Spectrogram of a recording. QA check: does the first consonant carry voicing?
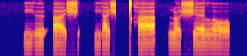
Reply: yes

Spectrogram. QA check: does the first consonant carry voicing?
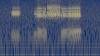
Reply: yes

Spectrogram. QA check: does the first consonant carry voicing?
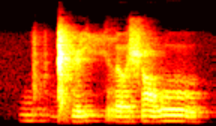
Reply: yes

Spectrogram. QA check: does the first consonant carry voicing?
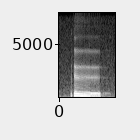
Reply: yes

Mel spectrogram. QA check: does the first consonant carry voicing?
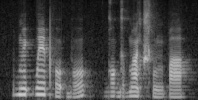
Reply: yes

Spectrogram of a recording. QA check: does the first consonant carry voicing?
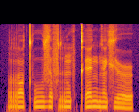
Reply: yes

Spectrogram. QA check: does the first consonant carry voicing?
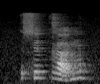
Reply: no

